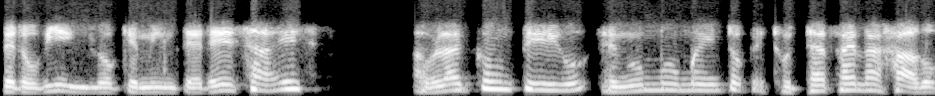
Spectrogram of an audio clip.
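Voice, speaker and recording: At a fairly quick pace, a man talks in a high voice with lively intonation. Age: 70s. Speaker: caller, photographer, former political prisoner. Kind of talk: phone-in call.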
